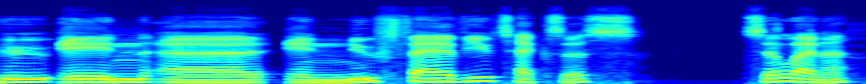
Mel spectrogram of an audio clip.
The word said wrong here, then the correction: Lennar: Courtney, how do you say that word? – Lennar.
